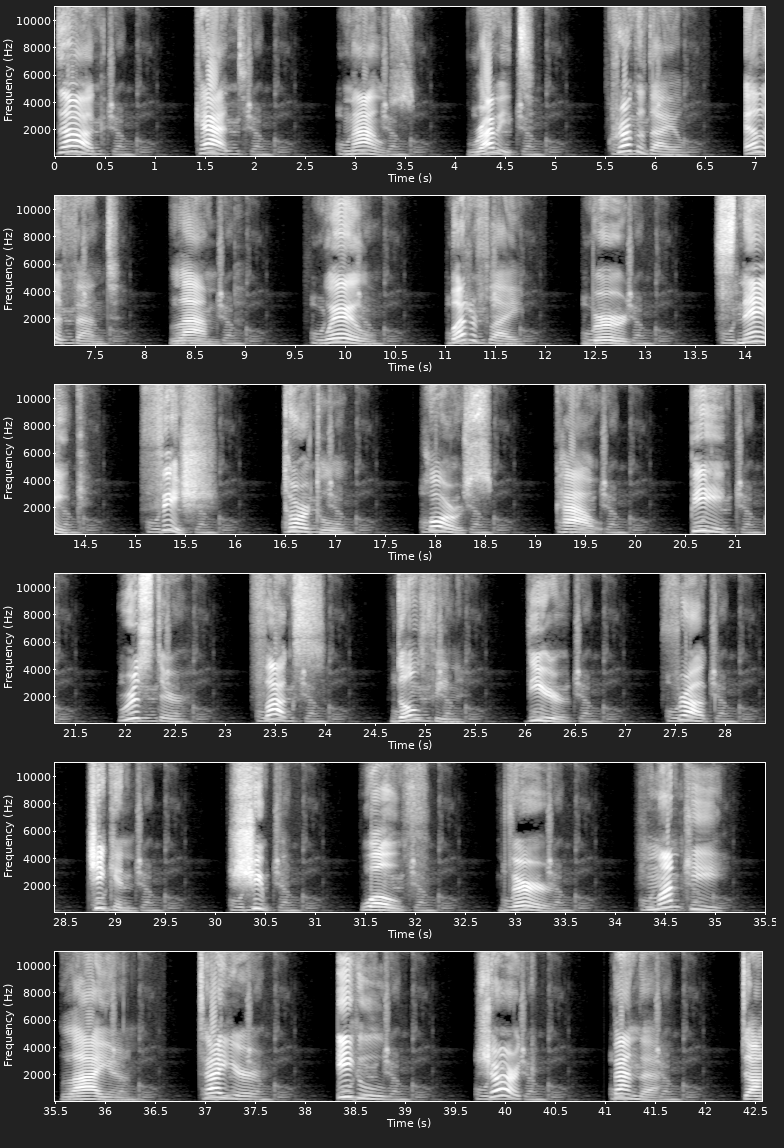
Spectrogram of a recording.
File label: female naming animals pack; medusamusiclab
